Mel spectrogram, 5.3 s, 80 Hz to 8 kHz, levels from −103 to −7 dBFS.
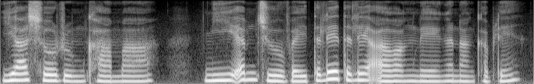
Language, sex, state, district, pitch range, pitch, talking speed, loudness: Wancho, female, Arunachal Pradesh, Longding, 180-220 Hz, 190 Hz, 170 wpm, -16 LUFS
